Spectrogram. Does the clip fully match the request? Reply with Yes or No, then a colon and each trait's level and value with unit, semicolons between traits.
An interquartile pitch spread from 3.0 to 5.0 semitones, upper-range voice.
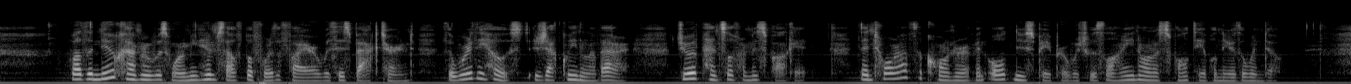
Yes: average, 4.3 semitones; high, 200 Hz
